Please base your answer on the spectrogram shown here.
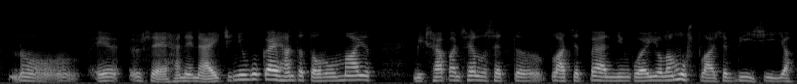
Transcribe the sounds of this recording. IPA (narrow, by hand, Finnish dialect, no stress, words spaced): noː e se hænen æiti nʲiŋɡ̊u kæi hæntæ torumɑː jot miks hæː pɑn selːɑset plɑtʲjɑt pæːl nʲiŋɡ̊o eij̆ ole mustlɑiseʋ ʋiːsiː jɑ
